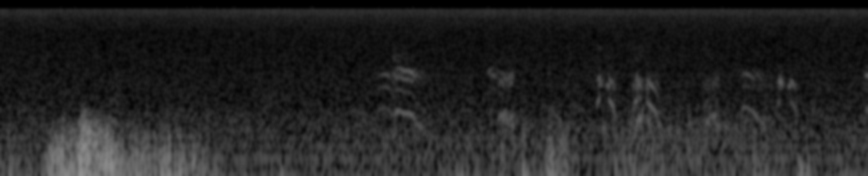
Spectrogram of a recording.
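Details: Pterocles sandgrouse, desert birds: a loud low thump at the start, then from about four seconds a run of soft, curved, chirping notes, several overlapping as if from more than one bird, over low background rumble.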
